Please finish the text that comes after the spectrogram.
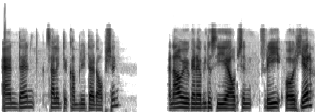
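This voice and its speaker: A man hosting a step-by-step software tutorial, speaking loosely phrased non-native English. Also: on the high side, fairly even intonation, moderate pace, clear, resonant tone, no echo, lo-fi sound. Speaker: tutorial host.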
